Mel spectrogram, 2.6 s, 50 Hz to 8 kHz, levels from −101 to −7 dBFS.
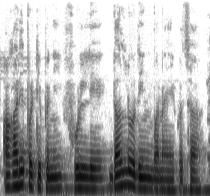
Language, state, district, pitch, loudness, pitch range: Nepali, West Bengal, Darjeeling, 125 Hz, -17 LUFS, 115-140 Hz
